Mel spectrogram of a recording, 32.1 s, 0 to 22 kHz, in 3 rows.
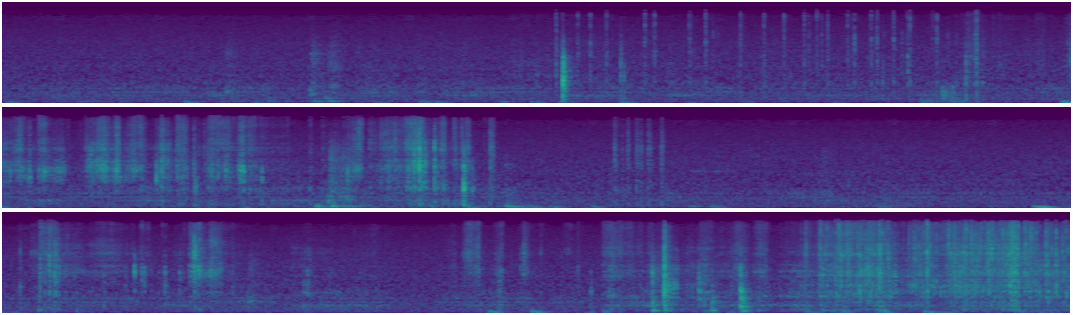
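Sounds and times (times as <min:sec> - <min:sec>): paper pages rustling: 0:05.4 - 0:09.9, 0:10.6 - 0:15.7, 0:21.6 - 0:23.8, 0:26.0 - 0:32.0.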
